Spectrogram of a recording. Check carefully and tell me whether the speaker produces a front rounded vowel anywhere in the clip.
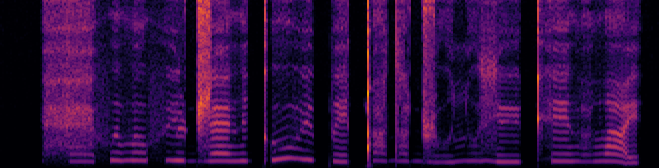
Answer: yes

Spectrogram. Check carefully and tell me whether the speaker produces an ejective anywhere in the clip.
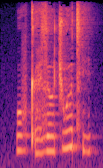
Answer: yes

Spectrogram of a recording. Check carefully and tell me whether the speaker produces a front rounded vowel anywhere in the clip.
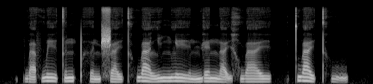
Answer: no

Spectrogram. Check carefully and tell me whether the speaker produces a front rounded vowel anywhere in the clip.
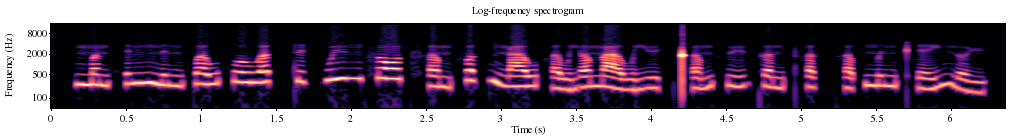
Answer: yes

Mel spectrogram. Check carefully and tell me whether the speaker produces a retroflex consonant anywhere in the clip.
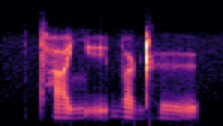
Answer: yes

